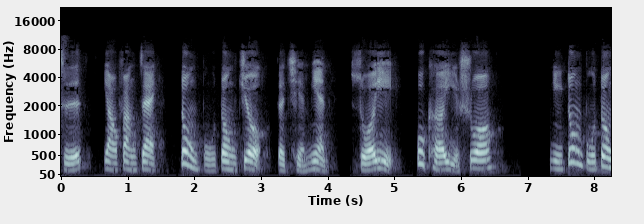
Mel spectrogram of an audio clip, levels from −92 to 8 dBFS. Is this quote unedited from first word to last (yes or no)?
no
